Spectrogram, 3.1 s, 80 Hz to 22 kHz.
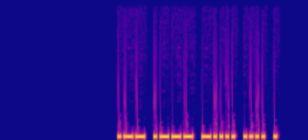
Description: Morse code, heard as a keyed tone, about 37 wpm, 700 Hz. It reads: WJ6HE
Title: Five Challenging Letter-Number Combinations 40wpm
